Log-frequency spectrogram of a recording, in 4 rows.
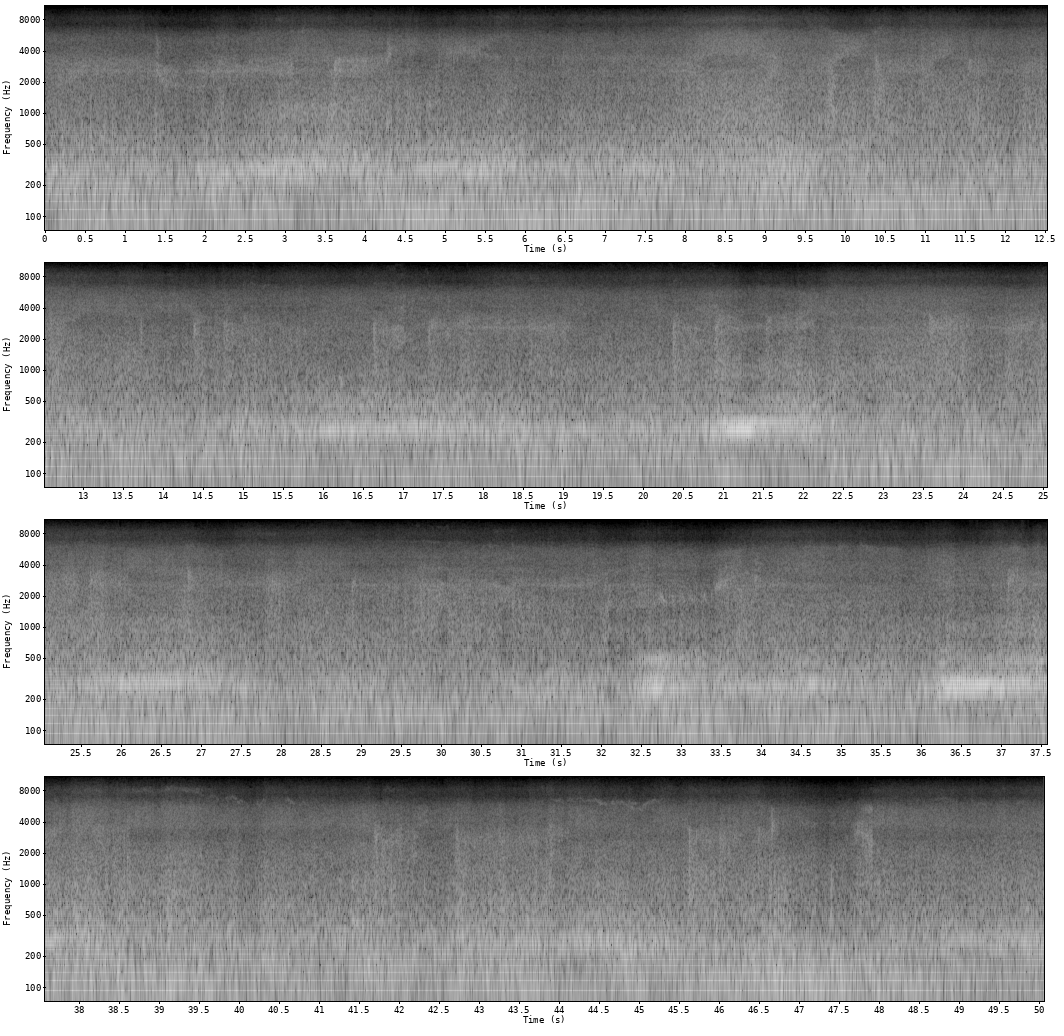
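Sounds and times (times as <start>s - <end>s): motorcycle engine running: 0.0s - 50.0s
wind noise on microphone: 0.0s - 50.0s.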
